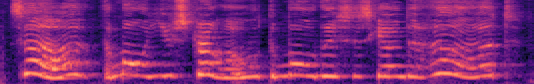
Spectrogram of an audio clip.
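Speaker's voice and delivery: very high-pitched British voice; high British accent. Shown as a demonstration. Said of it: "do all British people speak high".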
